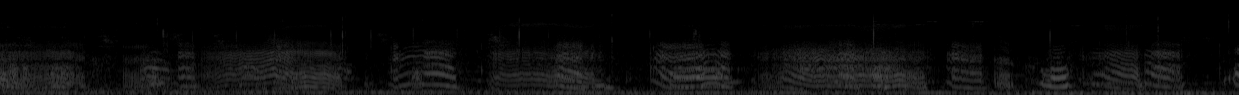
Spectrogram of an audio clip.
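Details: Thirteen-day-old puppies nursing from their mother, giving repeated high harmonic whimpers and squeaks that rise and fall, several overlapping in quick succession with a low steady hum beneath.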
